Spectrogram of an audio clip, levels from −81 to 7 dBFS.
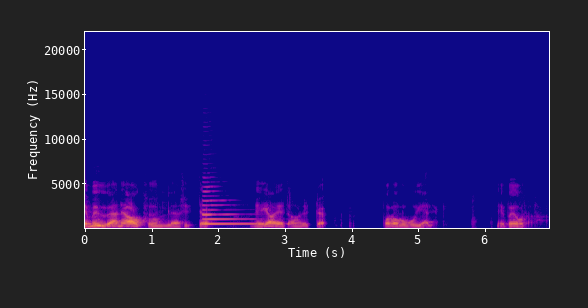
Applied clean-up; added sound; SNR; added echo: neural mask model RNNoise.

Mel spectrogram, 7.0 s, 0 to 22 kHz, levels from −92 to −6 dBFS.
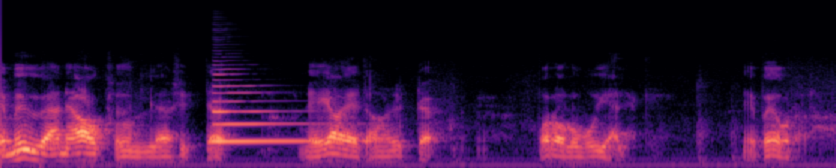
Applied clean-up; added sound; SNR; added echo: none; Wind instrument, woodwind instrument; 4 dB; none.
